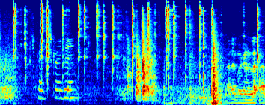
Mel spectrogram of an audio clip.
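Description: Utensils scraping a pan of puree in a home kitchen, a quick run of clattering metallic scrapes and knocks, close and uneven, with voices in the background.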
